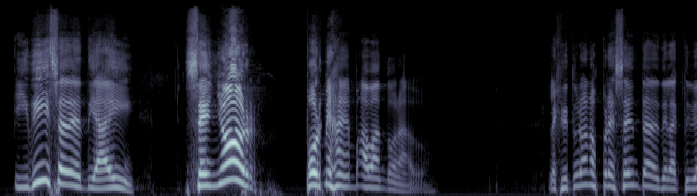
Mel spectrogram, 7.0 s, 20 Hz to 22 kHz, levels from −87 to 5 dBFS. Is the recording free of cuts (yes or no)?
no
